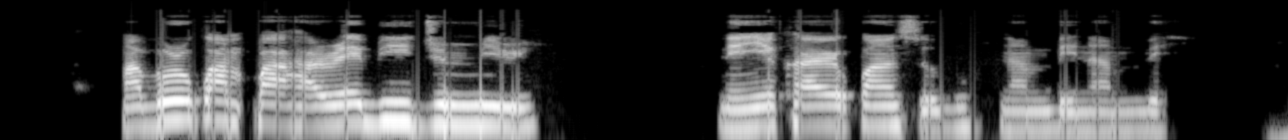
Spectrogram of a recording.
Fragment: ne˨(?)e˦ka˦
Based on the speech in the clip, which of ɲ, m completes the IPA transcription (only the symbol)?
ɲ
